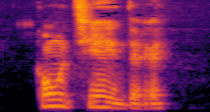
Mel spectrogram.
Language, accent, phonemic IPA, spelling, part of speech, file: French, Canada, /kɔ̃.tjɛ̃.dʁɛ/, contiendrait, verb, LL-Q150 (fra)-contiendrait.wav
- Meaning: third-person singular conditional of contenir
